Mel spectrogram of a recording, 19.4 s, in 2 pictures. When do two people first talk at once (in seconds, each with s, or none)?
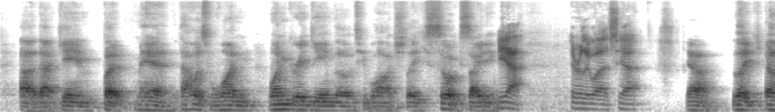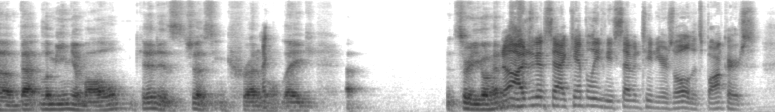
none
